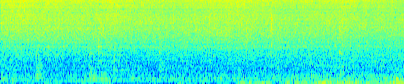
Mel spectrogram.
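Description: Seasonings for Jamaican curry fish frying in a pot, a dense, steady hissing sizzle throughout with occasional stirring, close and continuous with no voices.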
